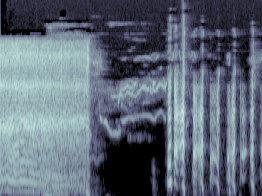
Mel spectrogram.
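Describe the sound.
A voice imitates a dog gasping for air as she crawls out from under blankets: one loud, harsh, raspy inhale lasting about a second, a thin wheezing whistle, then a quick run of choppy, breathy bursts.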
